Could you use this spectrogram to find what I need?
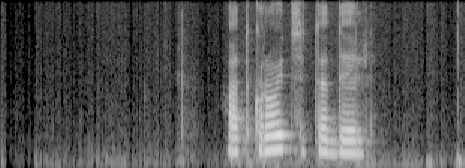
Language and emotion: Russian, neutral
